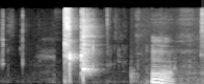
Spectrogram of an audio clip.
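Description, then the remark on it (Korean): A can of Filite beer cracks open with one sharp pop and a short burst of fizzing hiss, then a brief voiced exclamation follows after a pause. “필라이트 한번 까보겠습니다.”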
